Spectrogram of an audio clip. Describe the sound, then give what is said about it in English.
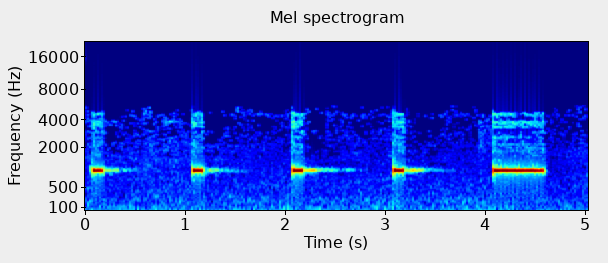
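Greenwich time signal pips: short, evenly spaced electronic beeps one second apart, ending in a longer sustained tone. Clear and fairly loud over faint background hiss, with no talking. “An estate agent's photo in the bloody Greenwich Pips.”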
